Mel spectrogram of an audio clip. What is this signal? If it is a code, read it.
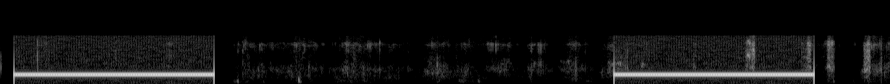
Ringback tone (North America), 440 + 480 Hz.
